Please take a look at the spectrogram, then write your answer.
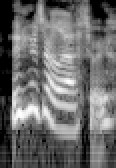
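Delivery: said through a big yawn. Real, not acted. Teaching circular script, words swallowed by a yawn. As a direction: stretch the words out mid-yawn. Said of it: "I'm very yawny today".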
